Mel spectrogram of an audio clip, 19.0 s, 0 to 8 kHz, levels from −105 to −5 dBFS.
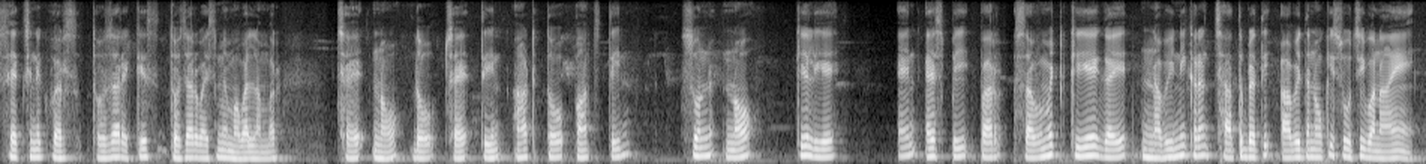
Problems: background sounds at intervals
